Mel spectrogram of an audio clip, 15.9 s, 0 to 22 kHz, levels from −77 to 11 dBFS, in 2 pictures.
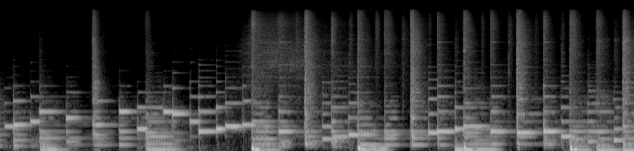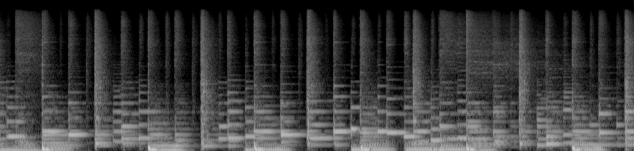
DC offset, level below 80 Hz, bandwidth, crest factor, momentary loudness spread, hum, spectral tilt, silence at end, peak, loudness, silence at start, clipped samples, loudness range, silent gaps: under 0.1%; -22 dBFS; 17 kHz; 16 dB; 5 LU; none; -5.5 dB/octave; 0 s; -2 dBFS; -20 LUFS; 0 s; under 0.1%; 1 LU; none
